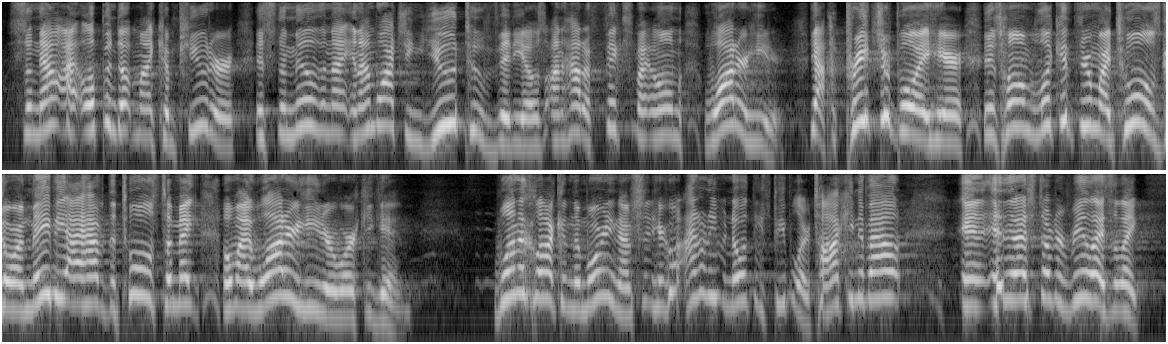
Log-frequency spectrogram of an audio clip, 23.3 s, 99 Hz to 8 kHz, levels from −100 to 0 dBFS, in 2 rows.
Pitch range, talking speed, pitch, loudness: 240-315 Hz, 195 wpm, 270 Hz, -22 LUFS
